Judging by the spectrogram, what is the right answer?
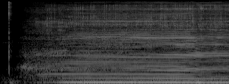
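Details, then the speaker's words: Surker hair clipper after cleaning and reassembly, blade refitted with spring pins in the plastic insert: bright, steady buzzing hum right after switch-on, no rattle; reassembled correctly, running quietly. "If it's quiet, you did it right. If it rattles, you got to do it again."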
